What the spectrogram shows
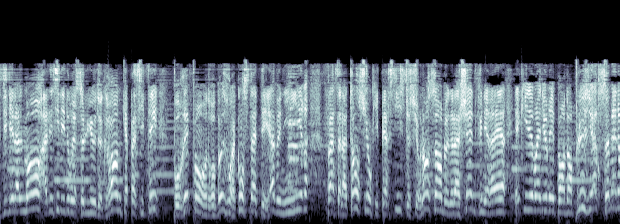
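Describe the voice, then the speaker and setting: A man with a French accent reading a scripted news bulletin like an old newsreel narrator, formal and declamatory. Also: extremely high pitch. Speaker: news announcer. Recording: dull lo-fi radio sound, music behind. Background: music.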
